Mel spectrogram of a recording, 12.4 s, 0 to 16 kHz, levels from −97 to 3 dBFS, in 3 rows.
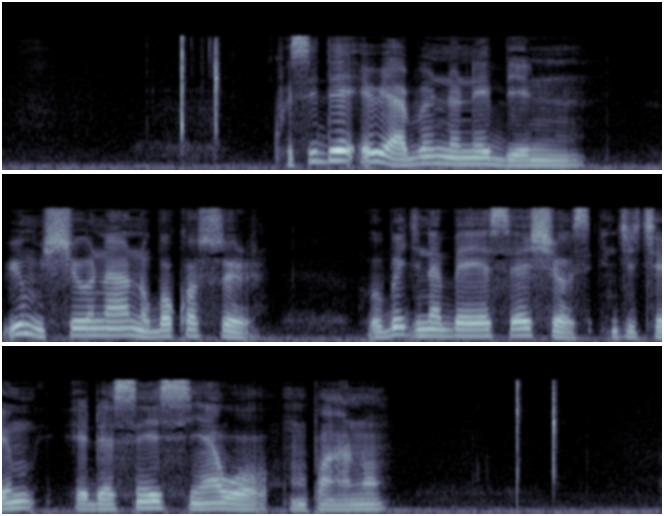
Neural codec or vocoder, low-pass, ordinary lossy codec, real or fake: none; 7.2 kHz; MP3, 64 kbps; real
